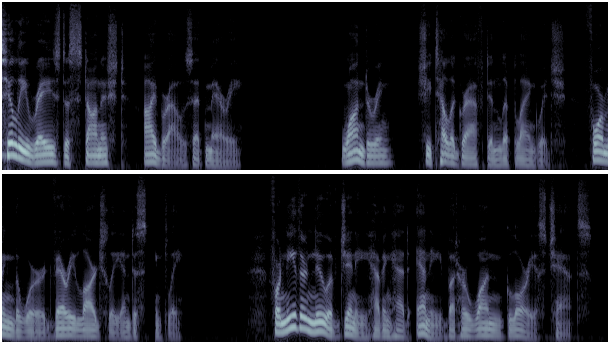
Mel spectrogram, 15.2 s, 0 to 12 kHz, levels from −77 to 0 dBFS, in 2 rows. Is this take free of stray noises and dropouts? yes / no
no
